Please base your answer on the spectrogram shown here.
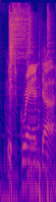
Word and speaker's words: Granda: It's Granda. Yeah, Granda. It's Grand with an A at the end.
